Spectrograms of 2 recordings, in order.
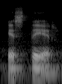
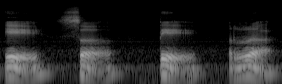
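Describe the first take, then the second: First: एस्तेर said as one word, falling; whole word. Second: ए स ते र split into separate slow syllables. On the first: Teacher joins the syllables into a word. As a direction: join it up: एस्तेर. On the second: Teacher sounds out the name for students. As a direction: spell ए स ते र out with pauses. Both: Shown as a demonstration. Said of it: "पढ़ने की कोशिश करिए".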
